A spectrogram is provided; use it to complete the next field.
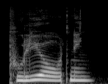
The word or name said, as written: puljeordning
